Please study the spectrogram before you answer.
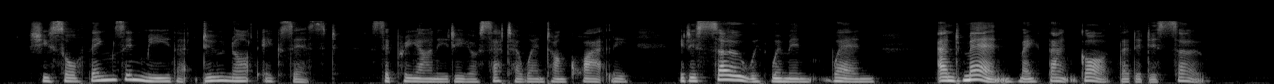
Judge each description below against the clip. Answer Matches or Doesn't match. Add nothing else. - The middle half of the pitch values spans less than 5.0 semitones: Matches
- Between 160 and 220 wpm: Doesn't match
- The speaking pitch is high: Doesn't match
